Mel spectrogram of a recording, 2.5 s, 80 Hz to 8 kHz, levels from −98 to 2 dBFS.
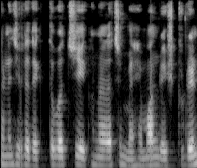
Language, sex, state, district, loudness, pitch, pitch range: Bengali, male, West Bengal, Kolkata, -20 LUFS, 140 Hz, 135-150 Hz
